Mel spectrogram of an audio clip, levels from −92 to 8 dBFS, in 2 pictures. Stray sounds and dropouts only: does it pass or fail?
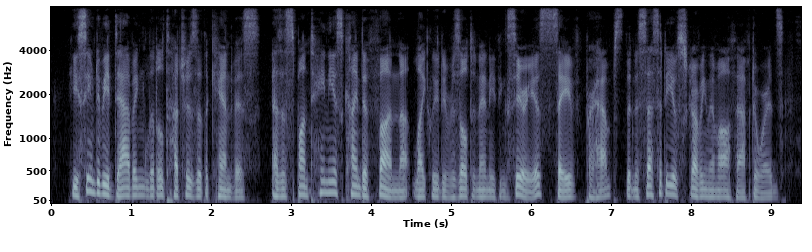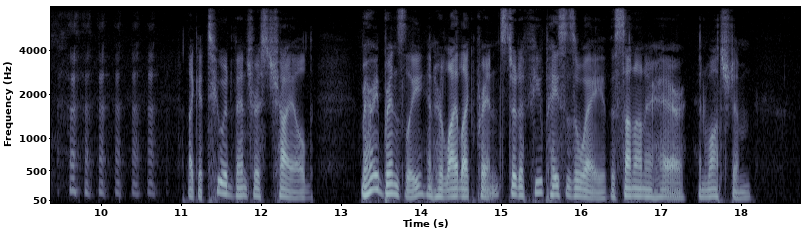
fail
